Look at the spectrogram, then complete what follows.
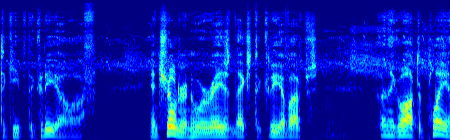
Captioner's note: speaks Icelandic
